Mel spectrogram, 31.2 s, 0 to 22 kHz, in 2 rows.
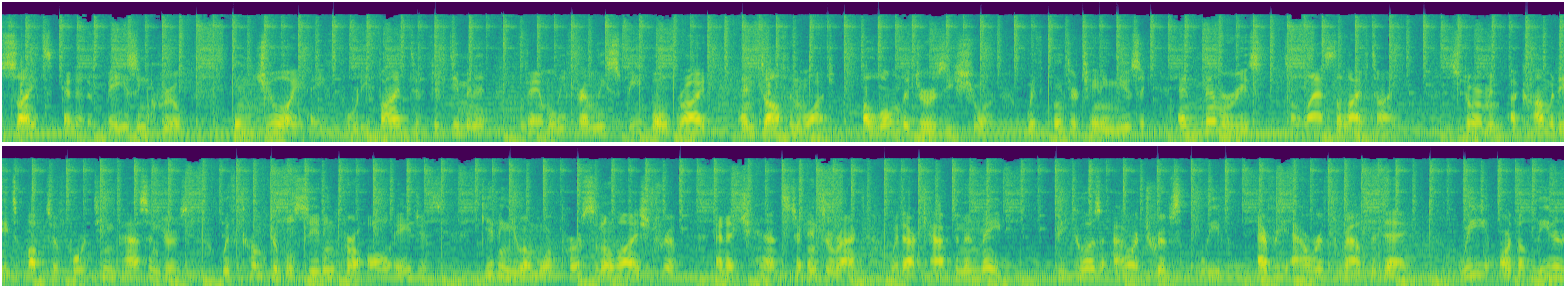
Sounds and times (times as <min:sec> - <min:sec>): Music: 0:00.0 - 0:31.2
Speech: 0:00.0 - 0:31.2.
